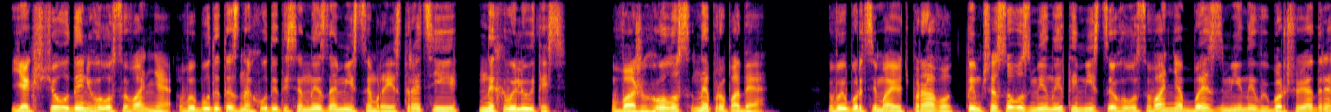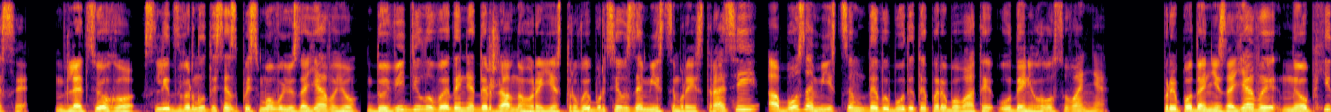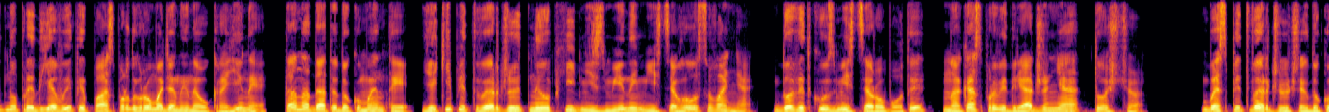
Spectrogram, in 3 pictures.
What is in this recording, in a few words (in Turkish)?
Ukraynaca Erkek, ukraynaca seslendirme; erkek sesler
